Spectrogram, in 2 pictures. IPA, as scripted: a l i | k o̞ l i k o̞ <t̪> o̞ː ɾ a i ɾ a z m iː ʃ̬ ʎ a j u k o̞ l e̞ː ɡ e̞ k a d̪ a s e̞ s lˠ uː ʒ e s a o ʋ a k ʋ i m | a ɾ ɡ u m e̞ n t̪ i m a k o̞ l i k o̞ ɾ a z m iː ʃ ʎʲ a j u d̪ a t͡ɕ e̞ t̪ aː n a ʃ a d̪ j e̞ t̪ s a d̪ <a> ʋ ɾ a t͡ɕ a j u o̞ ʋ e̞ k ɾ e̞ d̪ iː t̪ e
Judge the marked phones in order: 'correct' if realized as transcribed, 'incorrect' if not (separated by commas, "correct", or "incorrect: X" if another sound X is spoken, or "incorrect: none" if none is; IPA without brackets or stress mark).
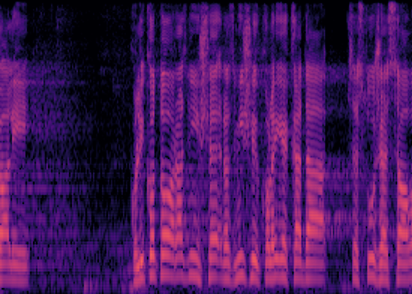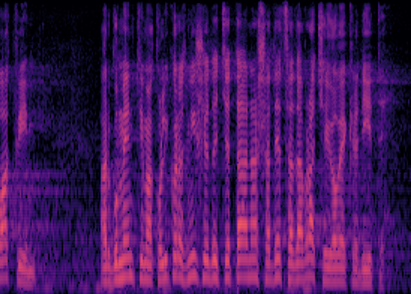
correct, correct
